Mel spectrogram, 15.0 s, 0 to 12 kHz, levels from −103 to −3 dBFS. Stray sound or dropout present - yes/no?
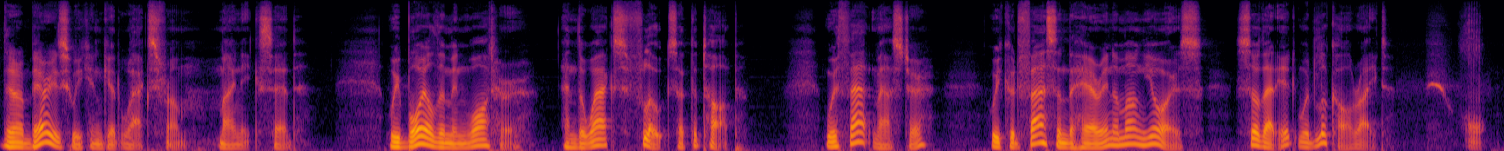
yes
